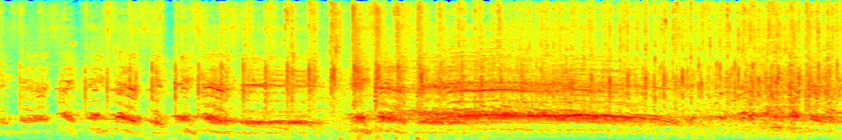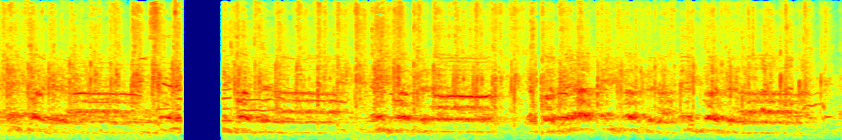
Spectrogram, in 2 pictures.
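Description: At a football match against Southampton, a large crowd of away Baggies fans chants in unison to mock a Southampton supporter who fell asleep in the stand, a loud sustained sung refrain with rising and falling pitch, repeated over and over, with a brief cut near the middle before the chant resumes.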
